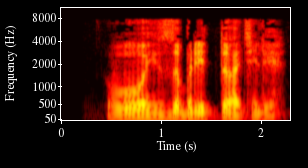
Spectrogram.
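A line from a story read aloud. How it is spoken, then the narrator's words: Grumbling. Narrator (Russian): ворчал, конечно, Ворчун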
